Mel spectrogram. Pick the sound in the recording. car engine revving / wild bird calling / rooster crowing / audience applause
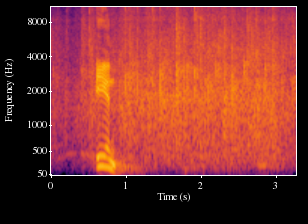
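audience applause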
